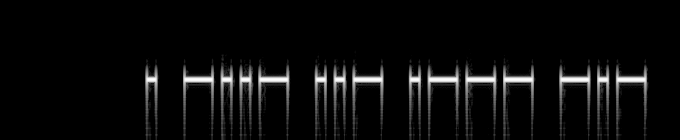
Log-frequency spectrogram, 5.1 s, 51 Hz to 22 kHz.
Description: Morse code, heard as a keyed tone, about 17 wpm, 700 Hz. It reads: EXUJK
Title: Code Groups - 5 Letters - 17wpm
